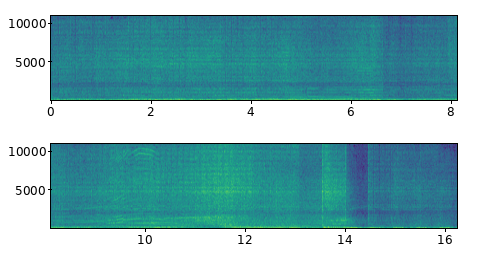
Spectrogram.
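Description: Live electronic dance music over an arena sound system, heavy on the bass. About six and a half seconds in the bass drops out for a breakdown with gliding synth tones and a rising noise sweep, and the pounding beat comes back in about fourteen seconds in.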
